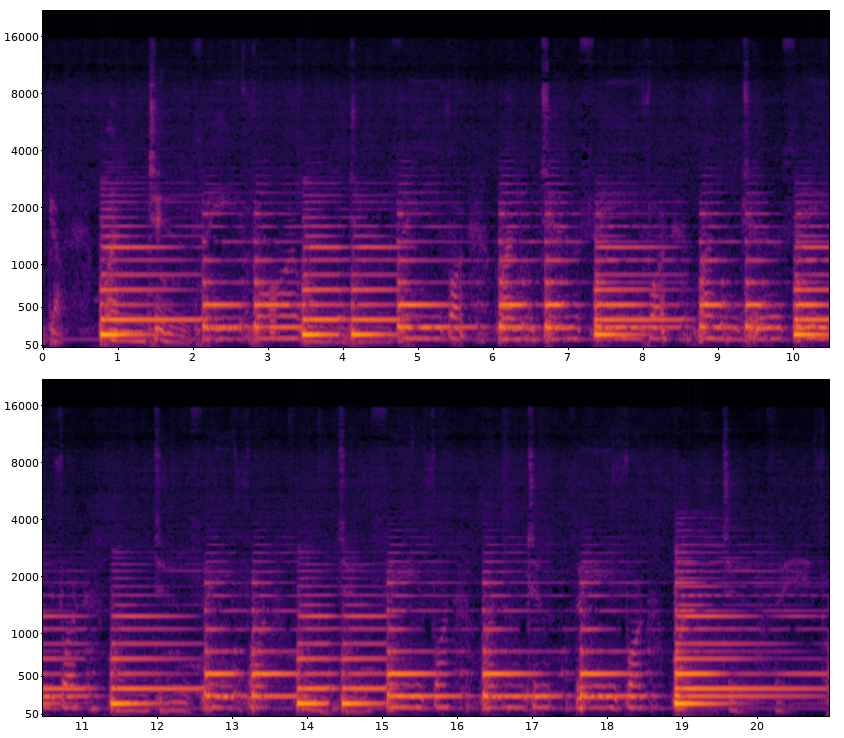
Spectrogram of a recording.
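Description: Piano played in F: chords struck at a slow, even pace, about one every second and a quarter, each ringing and fading before the next. A louder chord comes near the end.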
